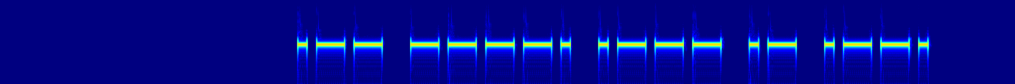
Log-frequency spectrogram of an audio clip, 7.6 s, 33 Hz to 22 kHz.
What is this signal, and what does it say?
Morse code, heard as a keyed tone, about 17 wpm, 700 Hz. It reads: W9JAP
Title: USA Call Signs - 5 Characters - Repeated 3x - 17wpm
